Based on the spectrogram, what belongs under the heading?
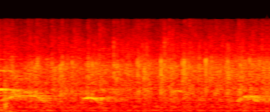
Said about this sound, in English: Give a cheer, …. You're going to do good.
